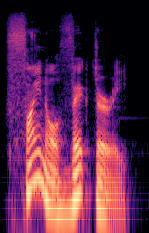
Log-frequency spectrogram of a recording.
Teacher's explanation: 首先在它音标当中有个 k 是不发音的，因为在美式发音两个辅音在一起，只用发后面一个。同时那个 t 浊化成 d，而且它有个轻度卷舌叫 victory，要轻度卷舌 victory， finalvictory，最终的胜利。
